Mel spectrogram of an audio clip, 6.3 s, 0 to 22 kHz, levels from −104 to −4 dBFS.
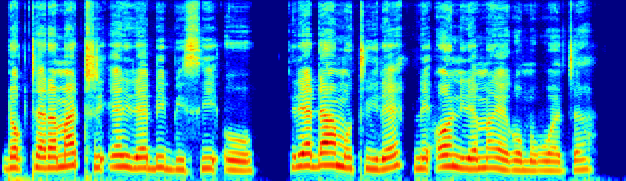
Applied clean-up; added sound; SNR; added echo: neural mask model Resemble Enhance denoiser.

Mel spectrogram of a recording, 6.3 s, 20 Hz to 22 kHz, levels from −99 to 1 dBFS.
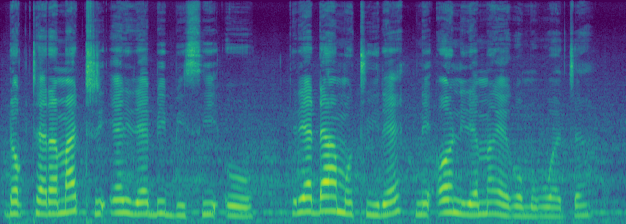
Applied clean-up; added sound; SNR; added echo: none; Engine; 19 dB; none.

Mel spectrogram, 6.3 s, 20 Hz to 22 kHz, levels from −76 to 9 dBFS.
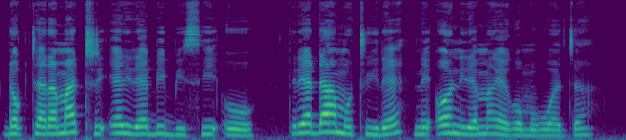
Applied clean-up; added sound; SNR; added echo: none; none; none; none.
